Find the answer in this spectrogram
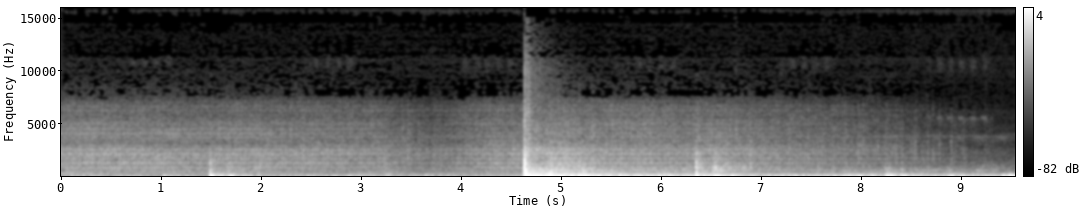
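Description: Distant aerial firework shells bursting: a faint bang about a second and a half in, then a loud boom a little past the middle that rumbles on and echoes, and a smaller bang over a second later.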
